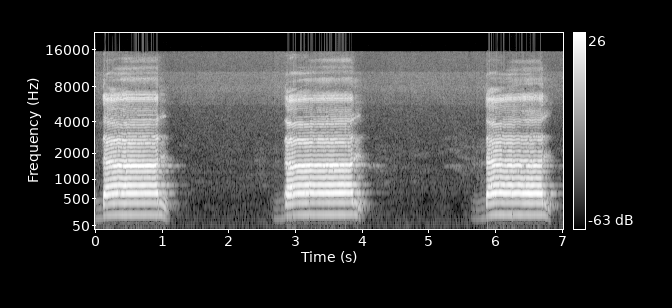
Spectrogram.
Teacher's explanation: اس کا مخرج ہے زبان کی نوک جب اوپر والے سامنے کے دانتوں کی جڑ میں لگے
